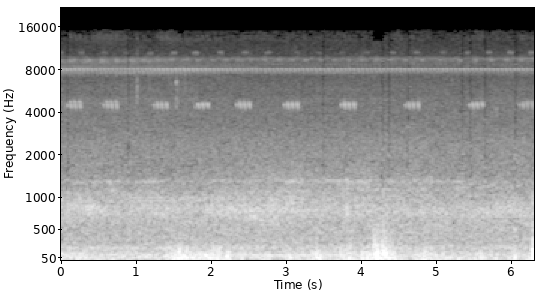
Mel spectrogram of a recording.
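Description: Wind buffeting the microphone in an uneven low rumble that swells in gusts, with a faint high insect chirp repeating in short pulses about every two-thirds of a second.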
